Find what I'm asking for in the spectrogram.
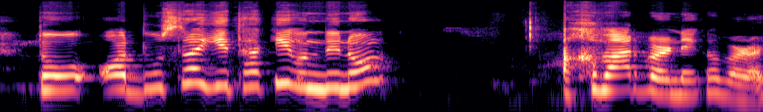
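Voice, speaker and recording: A woman with a high voice talks at a moderate pace, her intonation lively. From Uttarakhand, India. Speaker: radio anchor and voice artist. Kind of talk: podcast interview answer.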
